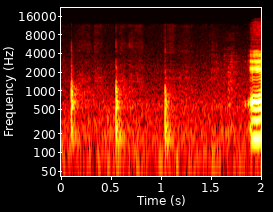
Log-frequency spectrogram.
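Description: Writing on a board during a lecture: three light taps of the writing tool about half a second apart, with faint scratching.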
